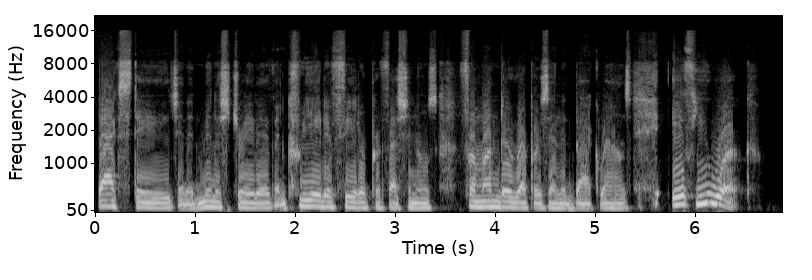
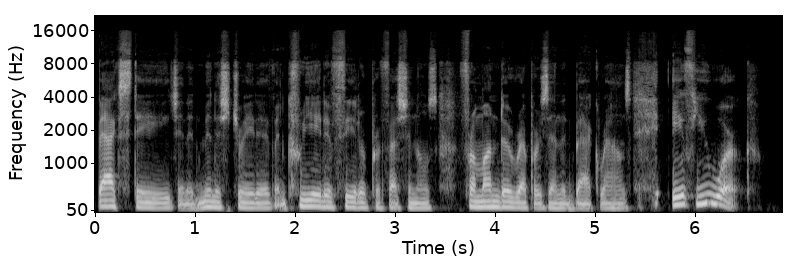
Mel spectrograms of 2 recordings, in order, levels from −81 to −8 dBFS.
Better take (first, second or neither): second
